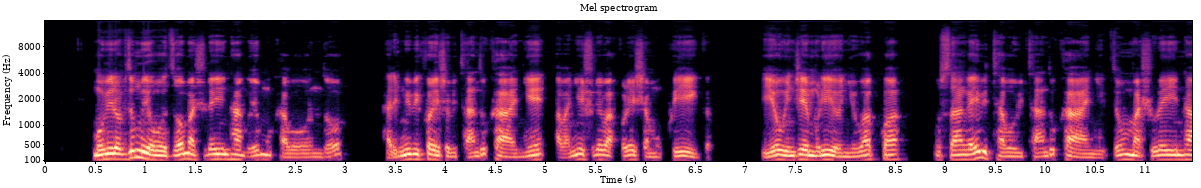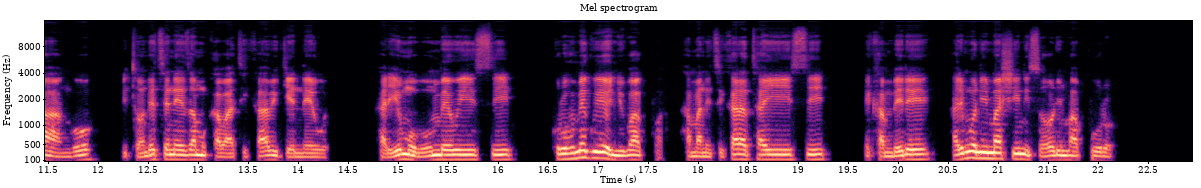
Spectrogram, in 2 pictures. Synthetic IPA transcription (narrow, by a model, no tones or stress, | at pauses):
muβiɾo̞vjumujo̞βo̞ziwamaʃuːɾe̞jiːn̥haːŋɡo̞jomukaβo̞ːndo̞ | haɾimŋiːβiko̞ɾe̞ːʃo̞βitʰaːndukaɲe̞aβaɲe̞ːʃuːɾeβako̞ɾe̞ːʃamukwiːɡa | ijo̞wiːnd͡ʒiɾe̞muɾiːjo̞ɲuβakwa | usaːŋɡajiβitʰaβo̞βitʰaːndukʰaɲe̞vjomumaʃuːɾe̞jiːn̥haːŋɡo̞ | βitʰoːnde̞t͡se̞ne̞ːzamukaβatikʰaβiɡe̞ne̞we̞ | haɾijumuβuːmbe̞wiːsi | kuɾuhume̞ɡwiːjo̞ɲuβakwa | hamanit͡sikaɾatʰajiːsi | ekʰambe̞ɾe̞ | haɾimŋo̞nimaʃiniso̞hoɾim̥hapuɾo̞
